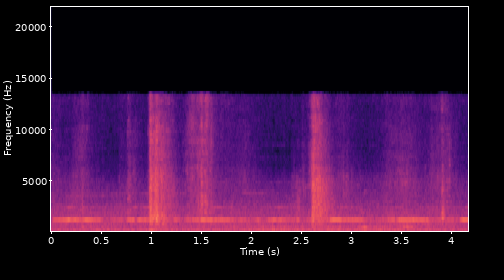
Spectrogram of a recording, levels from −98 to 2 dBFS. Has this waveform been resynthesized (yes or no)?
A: no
